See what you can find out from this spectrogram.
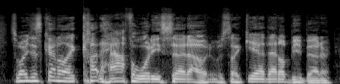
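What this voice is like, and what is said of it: Boston East Coast accent, fast talking. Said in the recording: “It sounded a little, you know, ... East Coast, ... a little Boston-ish. ... it's the accent and talking really fast.”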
